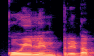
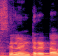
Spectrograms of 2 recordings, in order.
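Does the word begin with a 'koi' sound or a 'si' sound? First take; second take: koi; si. First: The word begins with a 'koi' sound. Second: The word begins with a 'si' sound. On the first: The speaker calls it wrong. "पहले मैं सिलेंट्रेटा को कोइलेंट्रेटा पढ़ता था" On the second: The speaker calls it right. "ये ओ silent है"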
